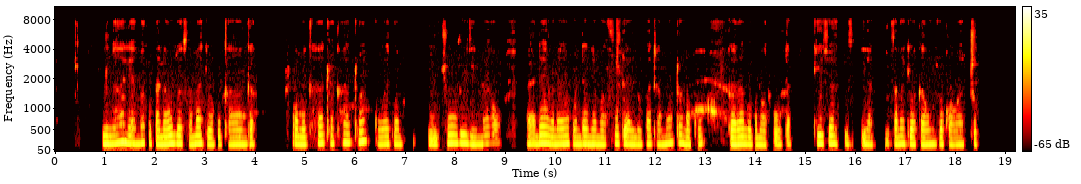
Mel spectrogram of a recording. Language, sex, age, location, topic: Swahili, female, 36-49, Mombasa, agriculture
